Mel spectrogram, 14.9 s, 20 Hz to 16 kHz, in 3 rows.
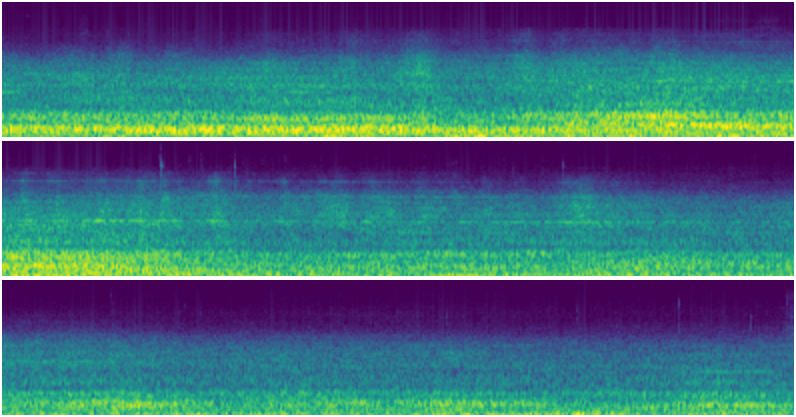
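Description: An American Airlines Airbus A321 jet arriving from Phoenix at DFW Airport at night gives a loud, steady broadband engine roar that swells slightly and then eases as it passes at moderate distance.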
